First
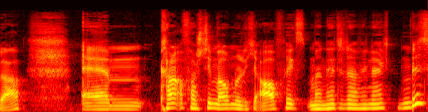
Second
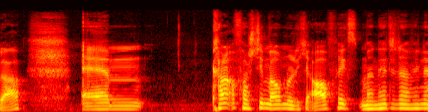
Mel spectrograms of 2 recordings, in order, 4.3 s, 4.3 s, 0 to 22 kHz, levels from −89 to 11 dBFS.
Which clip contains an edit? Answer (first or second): first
